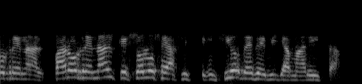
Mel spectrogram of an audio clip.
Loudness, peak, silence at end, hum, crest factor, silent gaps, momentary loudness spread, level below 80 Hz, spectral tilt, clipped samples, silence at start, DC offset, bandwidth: -32 LUFS; -18 dBFS; 0.25 s; none; 16 dB; none; 10 LU; -86 dBFS; -5.5 dB/octave; under 0.1%; 0 s; under 0.1%; 4.8 kHz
